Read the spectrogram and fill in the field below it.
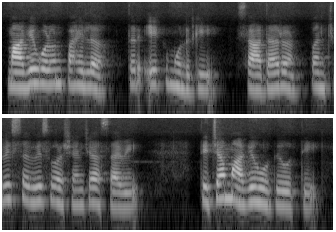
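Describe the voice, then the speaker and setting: A woman reading a story aloud in a calm, descriptive manner. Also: mid-range voice, normal speed. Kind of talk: scripted story narration. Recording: tinny phone-like audio.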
